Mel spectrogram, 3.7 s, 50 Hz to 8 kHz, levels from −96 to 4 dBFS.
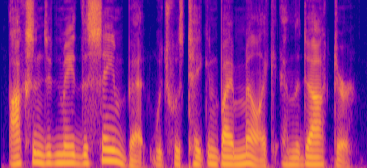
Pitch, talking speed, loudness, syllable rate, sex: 125 Hz, 210 wpm, -19 LUFS, 5.4 syllables/s, male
